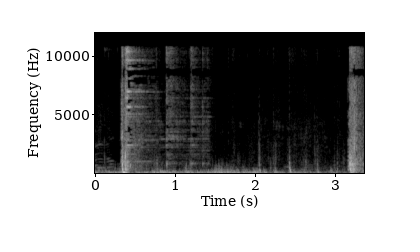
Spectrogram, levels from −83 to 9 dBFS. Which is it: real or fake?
real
